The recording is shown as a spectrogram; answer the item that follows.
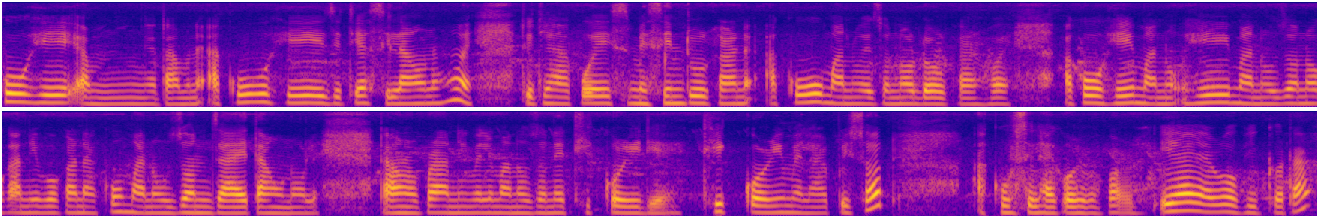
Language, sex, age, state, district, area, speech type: Assamese, female, 18-30, Assam, Sivasagar, rural, spontaneous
